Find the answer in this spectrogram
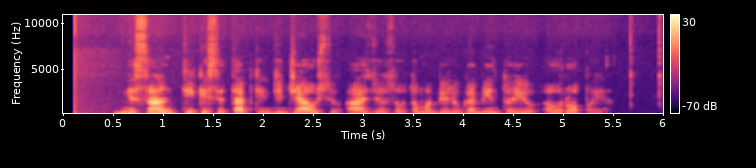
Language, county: Lithuanian, Klaipėda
